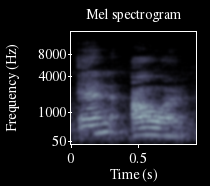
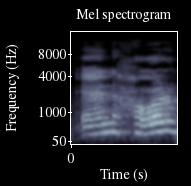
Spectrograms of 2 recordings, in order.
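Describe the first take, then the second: First: The word hour begins with a vowel sound. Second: The word hour begins with an h sound. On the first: The speaker calls it right. "বলি না, an আওয়ার" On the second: The speaker calls it wrong. "আমরা কি an হাওয়ার বলি? বলি না"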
